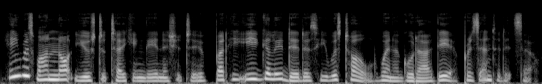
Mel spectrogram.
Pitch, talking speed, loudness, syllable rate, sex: 195 Hz, 255 wpm, -18 LUFS, 6.8 syllables/s, female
